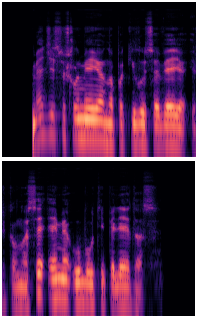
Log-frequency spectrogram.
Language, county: Lithuanian, Utena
